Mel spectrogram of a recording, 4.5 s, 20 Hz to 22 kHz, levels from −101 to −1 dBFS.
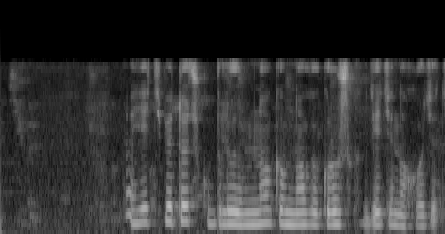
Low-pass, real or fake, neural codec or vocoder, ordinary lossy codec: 7.2 kHz; real; none; none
